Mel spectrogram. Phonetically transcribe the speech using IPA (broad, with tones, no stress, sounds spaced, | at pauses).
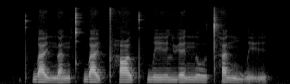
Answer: pʰ w a˥˩ ɪ̯ n̪ a˧˥ n kʰ w a˥˩ ɪ̯ pʰ ɑ˥ ʊ̯ pʰ w e˥ ɪ̯ l ɥ ɛ˥ n o˧˥ ʊ̯ t̪ʰ a˥˩ n m w ḛ˨˩˦ ɪ̯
